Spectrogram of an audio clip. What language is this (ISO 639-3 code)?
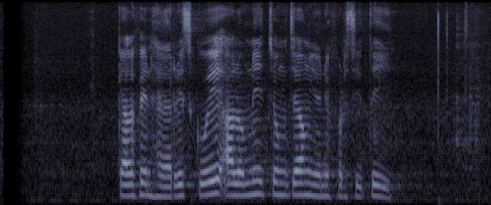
jav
